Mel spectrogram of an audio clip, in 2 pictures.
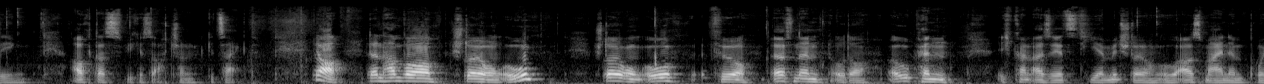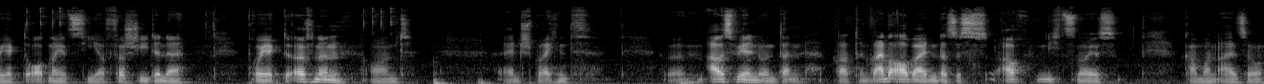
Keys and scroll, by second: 7.6 ctrl+o.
